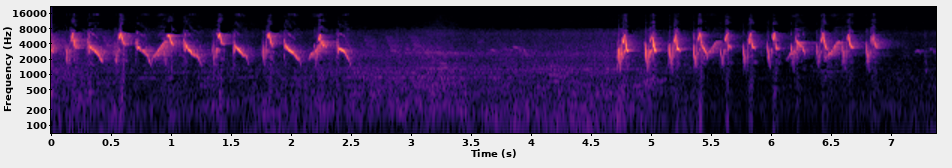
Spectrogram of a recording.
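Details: Lure song of a bar-winged prinia, semi-active singer: a rapid run of sharp falling chirps for over two seconds, a pause, then another fast series of bright repeated notes.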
